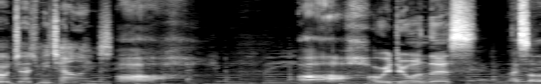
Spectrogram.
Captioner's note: groans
